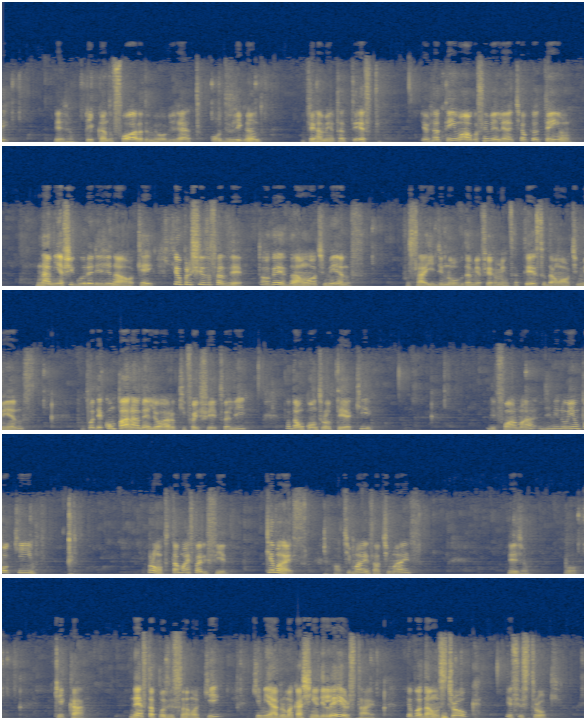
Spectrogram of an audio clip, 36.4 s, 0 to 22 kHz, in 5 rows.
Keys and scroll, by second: 13.2 alt+-, 18.8 ctrl+t, 25.7 alt+=.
